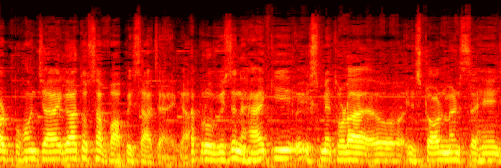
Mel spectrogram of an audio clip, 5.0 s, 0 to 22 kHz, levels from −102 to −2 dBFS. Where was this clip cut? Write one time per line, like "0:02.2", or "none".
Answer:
0:01.9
